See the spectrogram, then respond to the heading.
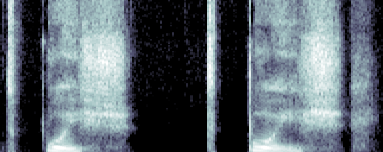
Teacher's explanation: You're only going to hear pois. There's a d sound at the beginning. That E is not pronounced, and you just hear pois.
